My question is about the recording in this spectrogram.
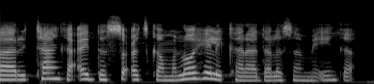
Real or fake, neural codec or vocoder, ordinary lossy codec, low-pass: real; none; none; 9.9 kHz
